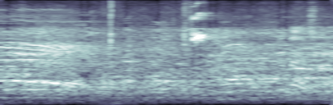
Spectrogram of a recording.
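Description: Gym hall ambience: indistinct voices of people talking, with a couple of brief knocks.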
